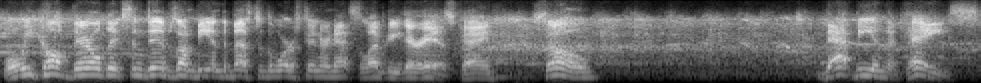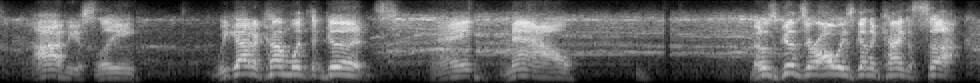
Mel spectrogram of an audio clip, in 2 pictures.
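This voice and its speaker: Higher-pitched, gravelly rambling man. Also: moderate pace, noisy background. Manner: self-deprecating, folksy, repeats tag questions like okay and right. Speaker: host of a web show. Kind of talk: rambling casual monologue to the audience.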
